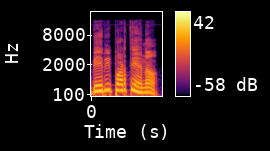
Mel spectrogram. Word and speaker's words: baby: बेबी पढ़ते हैं ना, क्या पढ़ते हैं? बेबी पढ़ते हैं ना। तो यहाँ पे अंतिम में आया वाई है दोस्तों, इसका उच्चारण ई के रूप में हो रहा है।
